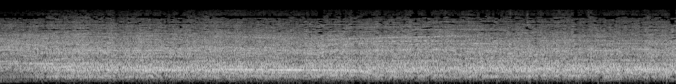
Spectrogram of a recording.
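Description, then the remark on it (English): Loud, sustained applause from a large crowd, a dense wash of clapping that holds steady for several seconds without any speech. “Sounds like a lot of applause there to me.”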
